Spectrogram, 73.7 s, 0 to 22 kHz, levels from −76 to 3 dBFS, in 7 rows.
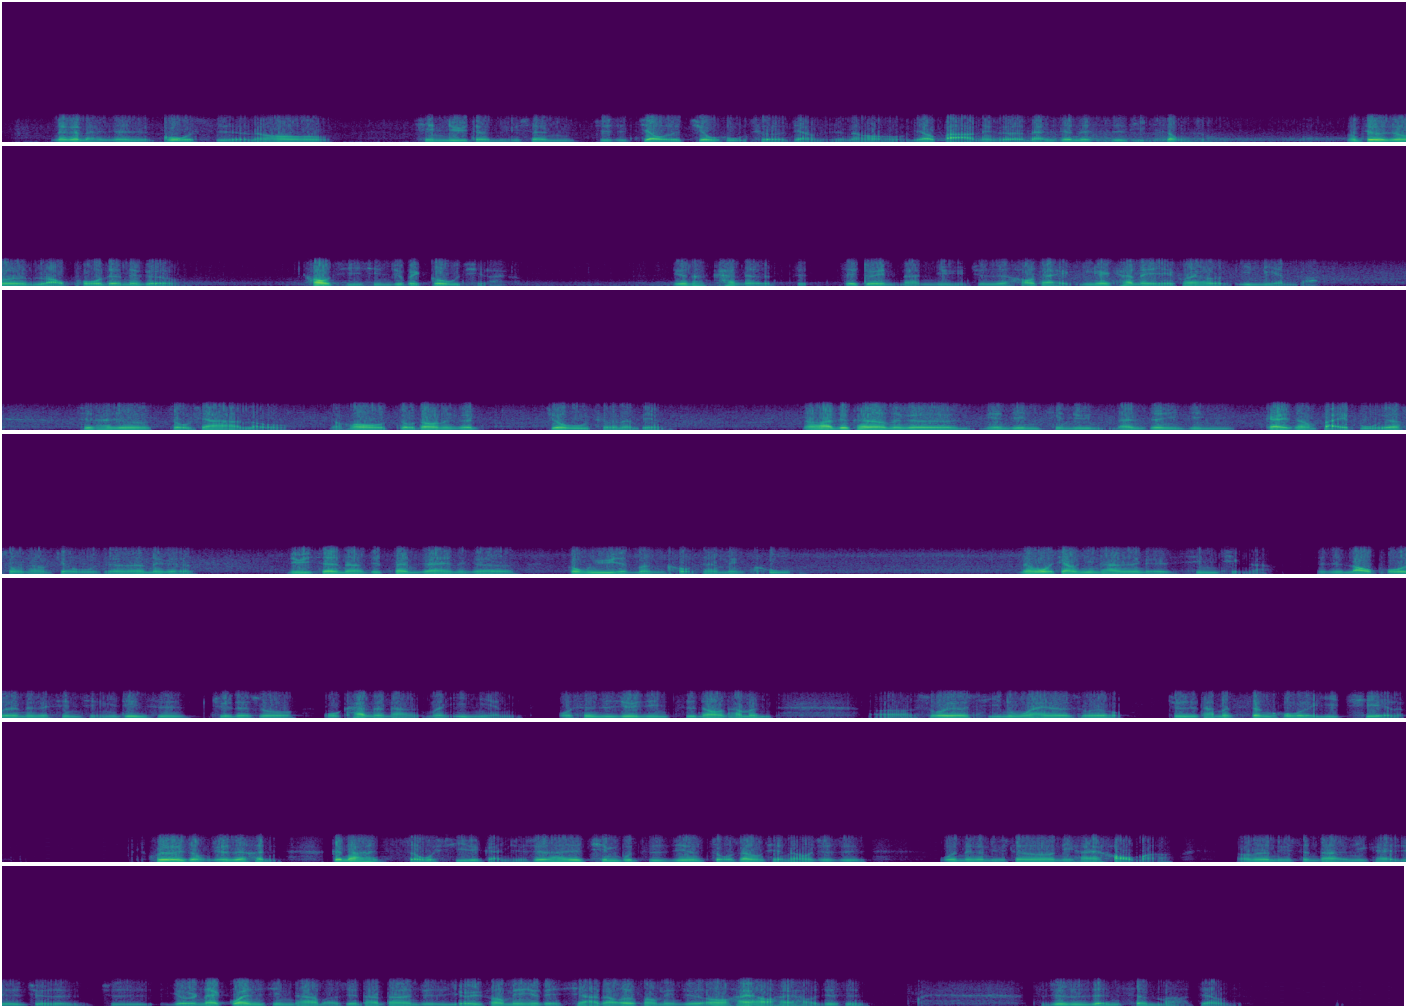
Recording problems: phone-call audio; poor line; nothing above 4 kHz
rain or running water; faint; until 40 s; 20 dB below the speech

